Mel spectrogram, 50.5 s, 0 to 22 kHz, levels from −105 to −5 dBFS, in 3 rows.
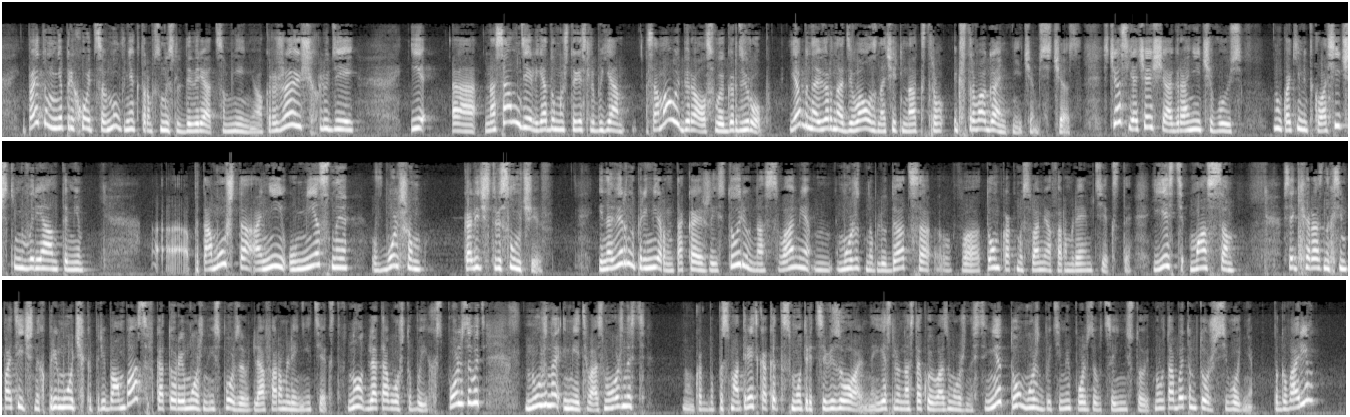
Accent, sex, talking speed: native, female, 145 wpm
